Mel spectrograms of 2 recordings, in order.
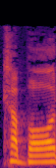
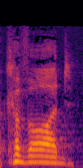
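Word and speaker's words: כבוד: In the Old Testament, the Hebrew word is kabod or kavod, is actually the way it's pronounced.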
